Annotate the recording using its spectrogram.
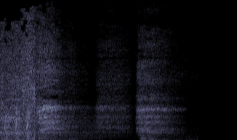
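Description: Electronic music dying away, then about a second and a half in a short, breathy vocal gasp that falls in pitch and is cut off suddenly near the end.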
